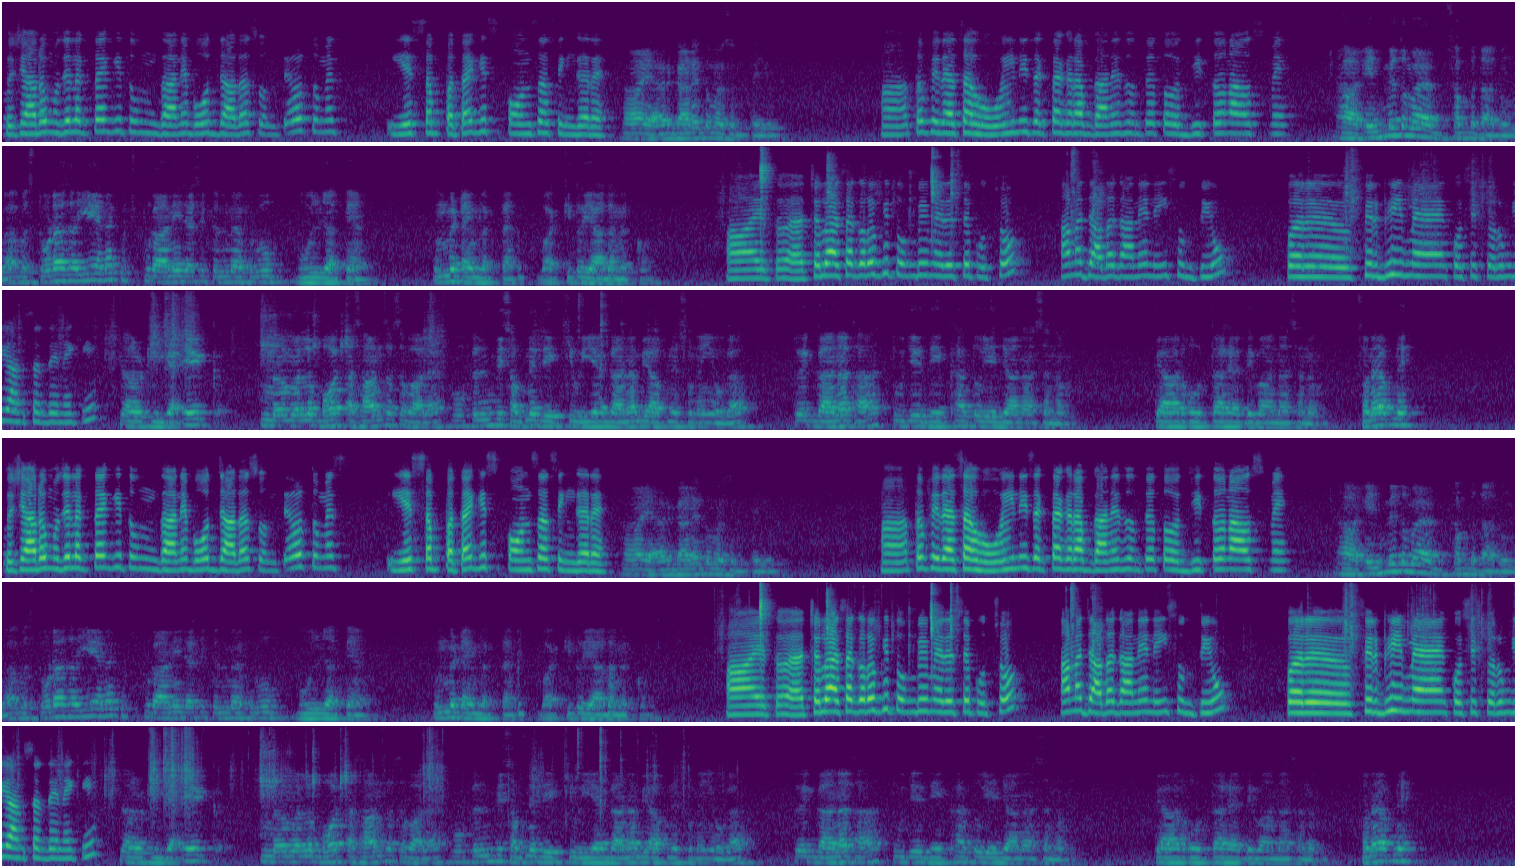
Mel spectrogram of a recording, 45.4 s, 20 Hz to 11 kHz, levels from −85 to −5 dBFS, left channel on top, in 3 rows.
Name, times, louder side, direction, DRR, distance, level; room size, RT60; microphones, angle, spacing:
voice 1, 0.0-3.3 3.8-6.0 8.8-12.8 22.4-25.3 25.7-27.4 28.0-31.2, right 6 dB, 40° right, 0.3 m, -31 dB
voice 2, 6.2-7.8 13.3-18.8 19.4-21.7 31.4-32.5 32.8-37.8 38.2-41.0 41.8-43.5 43.8-44.4, left 2 dB, 25° left, 1.0 m, -43 dB
sound 1, 21.7-21.9 22.2-22.8 23.2-24.7 25.2-25.3 25.8-26.3 26.7-26.9 27.2-27.6 28.0-28.7 29.1-30.5 30.7-31.4 31.7-34.9 35.3-37.1 37.4-37.6 39.5-39.7, right 7 dB, 85° right, 1.2 m, -45 dB
8.0 x 5.4 x 3.6 m
head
